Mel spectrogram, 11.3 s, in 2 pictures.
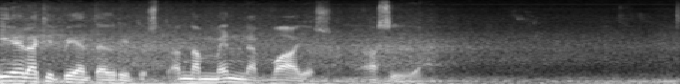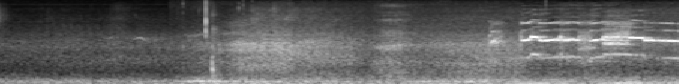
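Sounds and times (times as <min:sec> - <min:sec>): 
speech: 0:00.0 - 0:03.7
rooster crowing: 0:09.6 - 0:11.3.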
